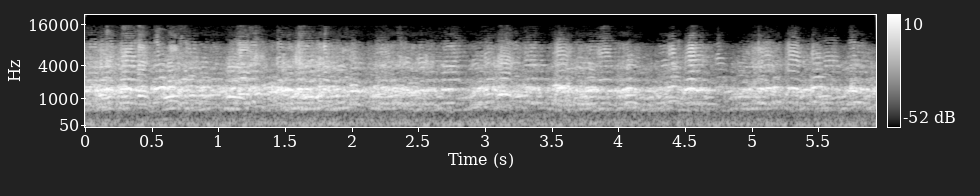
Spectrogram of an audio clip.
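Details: Geese flying over meadows in Farmington, Connecticut, heading to the fields; a dense chorus of overlapping nasal honks from many birds, continuous and irregular throughout, with a low background rumble.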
